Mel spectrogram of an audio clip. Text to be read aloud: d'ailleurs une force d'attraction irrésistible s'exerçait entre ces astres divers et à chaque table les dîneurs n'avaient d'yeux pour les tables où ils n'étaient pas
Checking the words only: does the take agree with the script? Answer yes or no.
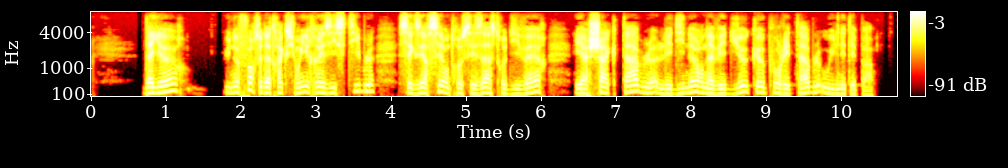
no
